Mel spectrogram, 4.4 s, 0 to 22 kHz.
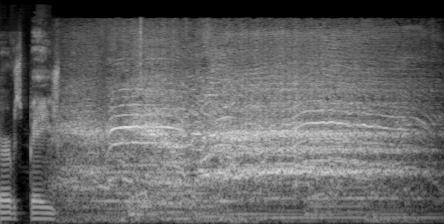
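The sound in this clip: About 20,000 fans cheer and yell outside Lincoln Financial Field before a stadium concert, after a brief spoken phrase. The roar swells and holds as a loud, continuous wall of whoops and shouts, then eases slightly at the end.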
